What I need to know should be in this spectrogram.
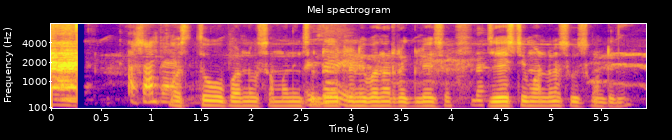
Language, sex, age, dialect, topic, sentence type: Telugu, male, 18-24, Central/Coastal, banking, statement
